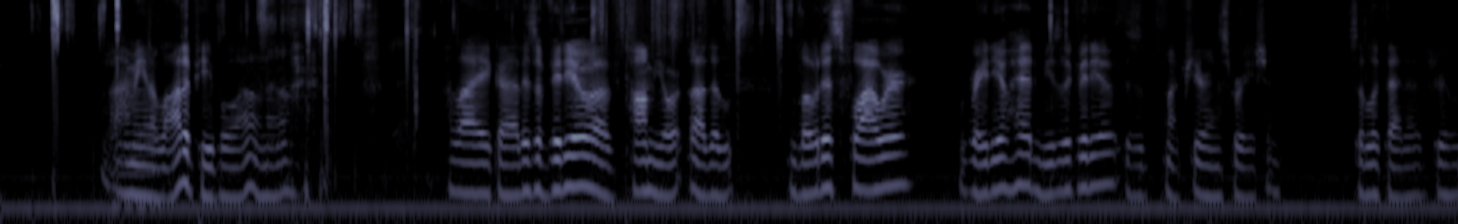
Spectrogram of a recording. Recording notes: Recorded from the air stream van tucked away behind the Globe Hall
